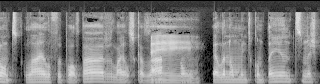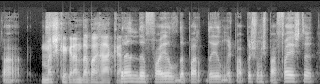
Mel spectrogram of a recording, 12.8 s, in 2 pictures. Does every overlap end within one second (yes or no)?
yes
